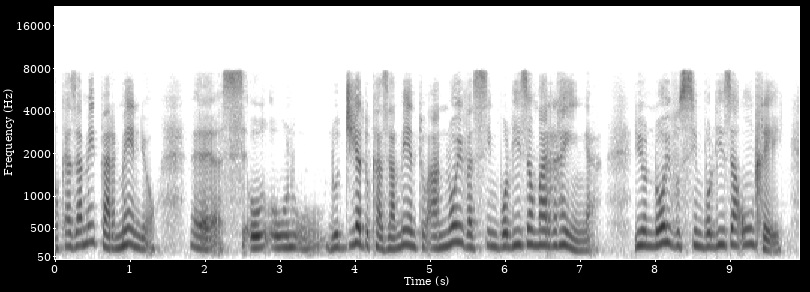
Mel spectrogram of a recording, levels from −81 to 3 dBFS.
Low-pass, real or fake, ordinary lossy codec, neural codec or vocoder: none; fake; none; codec, 16 kHz, 0.8 kbps, ZipCodec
